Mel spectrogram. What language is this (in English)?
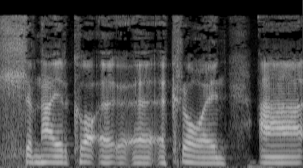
Welsh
